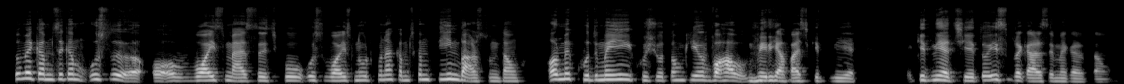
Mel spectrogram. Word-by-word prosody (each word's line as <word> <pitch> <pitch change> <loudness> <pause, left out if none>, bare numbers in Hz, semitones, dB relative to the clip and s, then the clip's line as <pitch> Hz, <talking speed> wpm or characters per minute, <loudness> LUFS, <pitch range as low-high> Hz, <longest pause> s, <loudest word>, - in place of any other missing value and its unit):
तो 255 - +1
मैं 275 +1 +5
कम 245 -3 +2
से 240 +2 -1
कम 240 -1 +1
उस 230 +4 -4
अ - - +3 0.2
अ, - - -2 0.2
वॉइस 180 +4 +2
मैसेज 165 +1 -2
को 180 0 0
उस 185 +1 -4
वॉइस 175 +1 0
नोट 190 0 -4
को 215 - -7
ना 225 - +1
कम 205 -3 -5
से 230 +4 -4
कम 225 - +2
3 235 +1 +2
बार 200 -8 +2
सुनता 155 +1 -6
हूँ 155 0 -4 0.3
और 225 - +6
मैं 250 +2 +4
खुद 210 -1 -1
में 220 +1 +5
ही 230 0 +4
खुश 185 -4 -8
होता 180 +1 -4
हूँ 195 0 -3
कि 200 0 -1
वाओ 180 -6 +3
मेरी 180 +4 +1
आवाज़ 155 0 -1
कितनी 150 -2 -7
अ, 135 - -5 0.6
कितनी 200 +1 +1
अच्छी 180 -1 +1
है 170 - +2
तो 195 +5 -2
इस 210 +1 0
प्रकार 150 -5 +1
से 155 +2 -8
मैं 145 -1 -6
करता 135 -2 -7
हूँ। 120 -1 -15
185 Hz, 250 wpm, -22 LUFS, 160-215 Hz, 0.6 s, और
